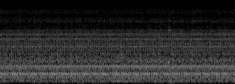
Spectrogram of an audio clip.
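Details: Steady hum with a constant hiss of airflow from a small, lightweight portable compressor in a car, powered from the car supply, driving a high flow nasal cannula system for newborn transport, adjustable 1–4 litres per minute.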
